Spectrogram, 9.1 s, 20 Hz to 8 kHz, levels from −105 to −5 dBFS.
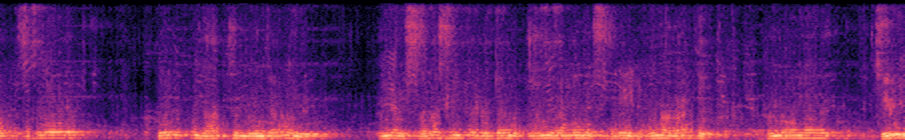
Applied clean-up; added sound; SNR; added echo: neural separator model SepFormer DNS4.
